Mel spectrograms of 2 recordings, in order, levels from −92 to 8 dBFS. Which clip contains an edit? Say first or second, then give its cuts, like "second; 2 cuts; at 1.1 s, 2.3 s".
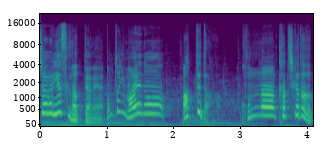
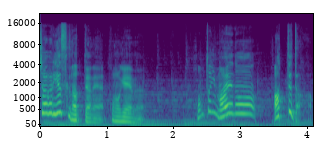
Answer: first; 2 cuts; at 0.9 s, 2.9 s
